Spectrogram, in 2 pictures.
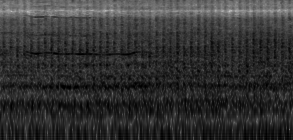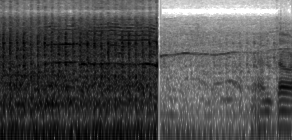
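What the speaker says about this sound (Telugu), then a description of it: "ట్రాక్టర్లు ఎంజాయ్ చేపిస్తున్నాడు" A tractor runs at a children's vehicle estate with a steady, loud, throbbing rumble for several seconds, then cuts out abruptly, leaving quieter sounds behind.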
